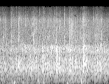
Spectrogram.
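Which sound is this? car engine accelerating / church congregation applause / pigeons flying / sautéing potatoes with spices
church congregation applause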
